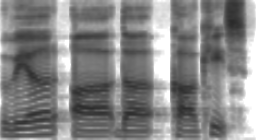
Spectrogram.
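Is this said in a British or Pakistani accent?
Pakistani. Every syllable gets roughly equal stress. "Pakistani accent में अगर पढ़े हम"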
